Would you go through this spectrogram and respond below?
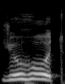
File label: "zhuhut", Archi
